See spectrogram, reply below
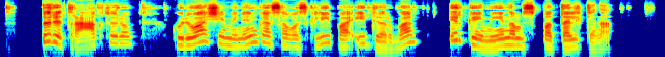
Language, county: Lithuanian, Kaunas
